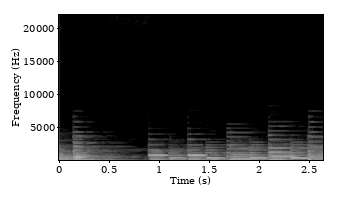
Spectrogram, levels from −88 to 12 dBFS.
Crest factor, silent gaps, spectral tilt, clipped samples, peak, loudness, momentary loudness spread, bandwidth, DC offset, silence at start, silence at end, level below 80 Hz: 14 dB; none; -8.5 dB/octave; under 0.1%; -14 dBFS; -29 LUFS; 12 LU; 6.8 kHz; under 0.1%; 0 s; 0 s; -50 dBFS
